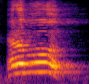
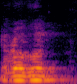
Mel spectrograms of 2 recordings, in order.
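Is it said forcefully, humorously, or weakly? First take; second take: humorous; weak. First: It is said in a playful, humorous way. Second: It is said weakly, without energy.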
